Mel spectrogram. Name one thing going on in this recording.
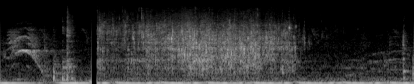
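Water pours into a metal bowl.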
